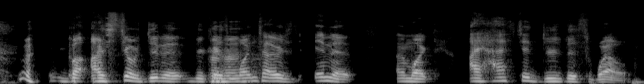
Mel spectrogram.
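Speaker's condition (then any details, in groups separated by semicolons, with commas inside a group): Cerebral palsy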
